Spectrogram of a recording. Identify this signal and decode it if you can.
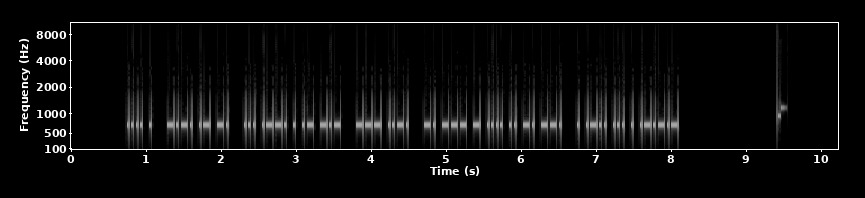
Morse code, heard as a keyed tone, about 40 wpm, 700 Hz. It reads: HE CAN SPEAK OF NOTHING ELSE.
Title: Sentences from Top 1100 Words 40wpm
